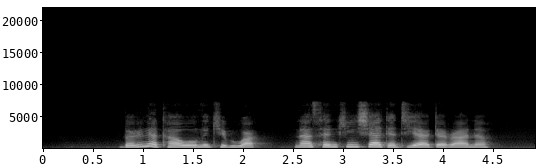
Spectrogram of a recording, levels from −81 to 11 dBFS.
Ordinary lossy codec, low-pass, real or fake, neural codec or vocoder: none; 7.2 kHz; fake; codec, 16 kHz, 0.5 kbps, FunCodec, trained on LibriTTS, 25 frames a second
